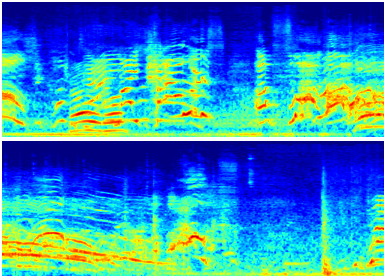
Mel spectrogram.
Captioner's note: audience gasping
